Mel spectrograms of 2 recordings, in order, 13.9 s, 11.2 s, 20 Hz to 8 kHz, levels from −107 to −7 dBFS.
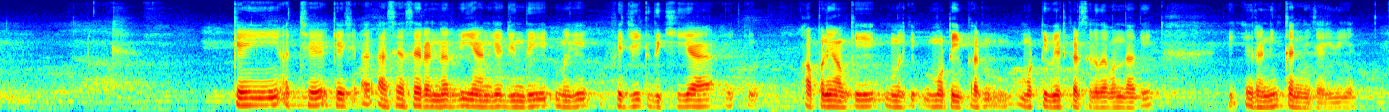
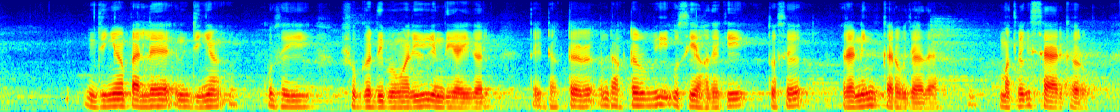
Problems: constant background noise, echo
